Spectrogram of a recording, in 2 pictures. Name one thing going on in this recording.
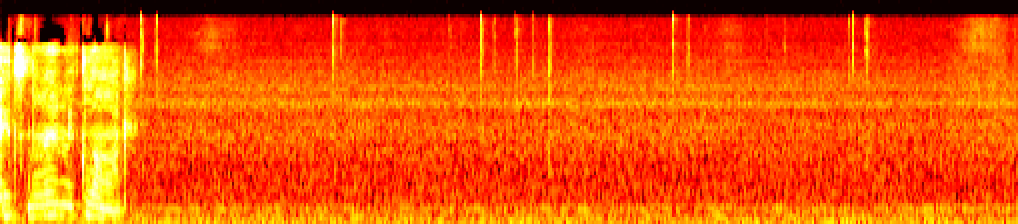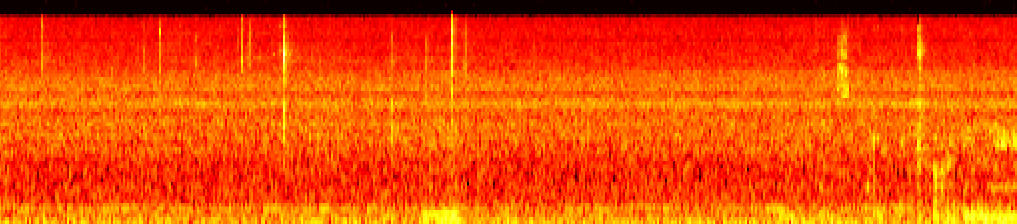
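Keys click softly on a keyboard.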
